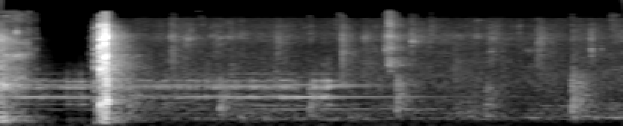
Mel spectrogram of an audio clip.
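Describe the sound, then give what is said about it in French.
A door slams shut with one loud, sharp bang, followed by several fainter knocks and clunks, over a steady low hum with no talking. “Et puis des portes qui claquent dans beaucoup de sens.”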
